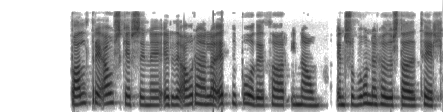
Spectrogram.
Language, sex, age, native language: Icelandic, female, 30-39, Icelandic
